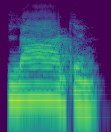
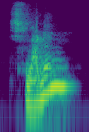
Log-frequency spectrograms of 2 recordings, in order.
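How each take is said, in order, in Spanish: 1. La primera vocal es larga. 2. La primera vocal es corta. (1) "yo pronuncio schlagen. La A suena larga" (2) "Yo no pronuncio schlagen"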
